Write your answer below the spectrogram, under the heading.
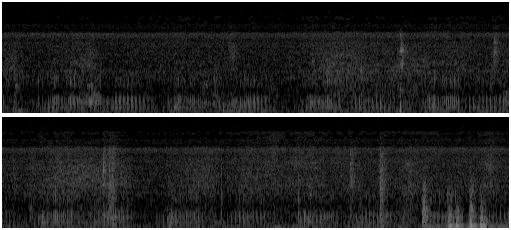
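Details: Cat purring steadily indoors, a low rumbling drone with soft rhythmic pulses rising and falling with each breath, and occasional faint clicks and rustles near the end.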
